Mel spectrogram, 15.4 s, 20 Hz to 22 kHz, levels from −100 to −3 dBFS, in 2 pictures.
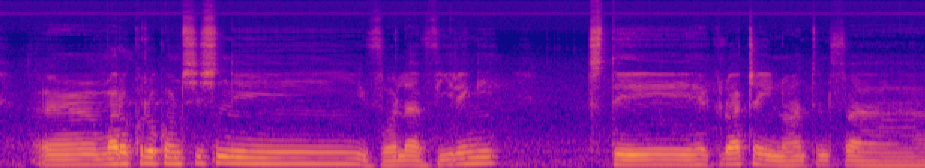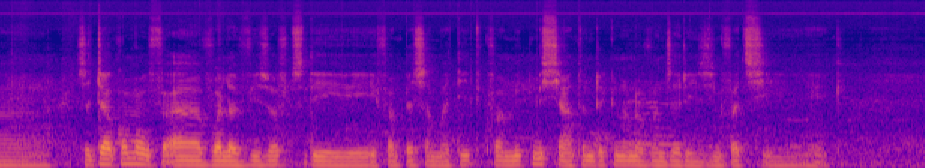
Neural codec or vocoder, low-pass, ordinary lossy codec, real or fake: none; none; none; real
